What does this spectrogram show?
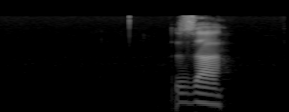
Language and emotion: Russian, neutral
